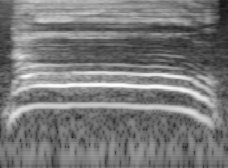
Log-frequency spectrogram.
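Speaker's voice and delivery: long, held-out wail of disbelief; dismayed no. Retold or imitated. Storyteller opens the door to Sean, long dismayed no. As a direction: stretch the word out in acted dismay. Protesting to Chris, retold.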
